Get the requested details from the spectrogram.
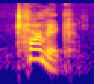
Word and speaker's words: ptarmigan: And the adjective ptarmigan, the first letter of which is a silent P, describes anything that makes you sneeze.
